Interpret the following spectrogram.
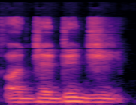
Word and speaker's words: Ojedeji: So to pronounce my name is pronounced. That's my first name, and the surname is Ojedeji, Ojedeji.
